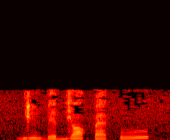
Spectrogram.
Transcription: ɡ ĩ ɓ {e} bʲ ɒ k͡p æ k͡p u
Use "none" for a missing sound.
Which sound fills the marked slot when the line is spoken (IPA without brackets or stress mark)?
e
